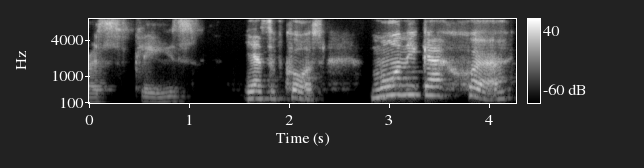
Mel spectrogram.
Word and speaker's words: Monica: please yes of course monica if you say it in swedish you have to rehearse that i think i'm laughing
